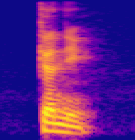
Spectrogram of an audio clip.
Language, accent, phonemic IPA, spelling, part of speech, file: French, France, /ka.ne/, canner, verb, LL-Q150 (fra)-canner.wav
- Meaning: 1. to cane, to furnish a chair with overlapping strips of cane, reed or rattan 2. to can 3. to die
